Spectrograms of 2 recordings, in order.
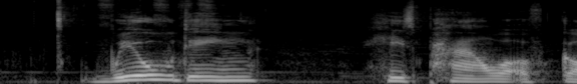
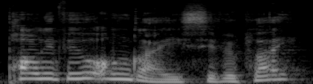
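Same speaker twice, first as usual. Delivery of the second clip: French phrase; 9 semitones higher, 4 dB quieter than usual. Shown as a demonstration. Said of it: "the most important one that I can say".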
